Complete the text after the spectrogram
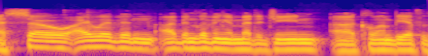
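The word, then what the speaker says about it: Medellín: Medellin. See, that's how you say it. I was corrected by a Colombian. – Yeah, Medellin. That's the paisa way to say it.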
